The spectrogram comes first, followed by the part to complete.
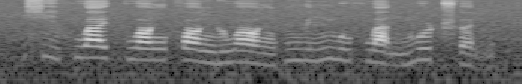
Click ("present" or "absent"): absent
